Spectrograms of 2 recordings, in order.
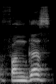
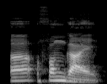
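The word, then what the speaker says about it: fungi: अब यहाँ पे देखो फंगस, ये है फंगाई, ठीक है। इसको फंगाई भी पढ़ते हैं, इसको फंगी भी पढ़ते हैं, फंजाई भी पढ़ते हैं, तो इसके प्रोनाउंसिएशन में बहुत है, ठीक है।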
